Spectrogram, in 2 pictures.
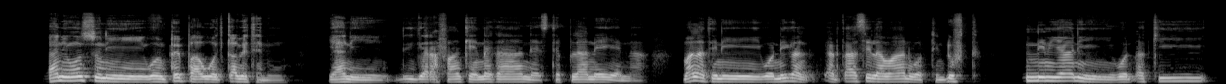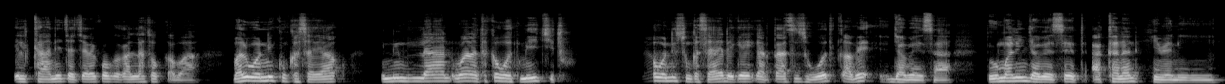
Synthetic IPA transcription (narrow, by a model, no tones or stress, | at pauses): jaːnɪwɔnsʊnɪwɔlpɛpːaːwɔt̪kʼɐbɛt̪ɛnʊ | jaːnɪɡɐɾʔɐfːaːŋkɛːnːɐkanɛst̪ɛplaːneːjɛnːa | mɐlɐt̪ɪnɪwɔnːɪkɐnkʼɐɾt̪ʼaːsɪlɐmaːnwɔt̪ːɪnᶑʊft̪ʊ̥ | ɪnːɪnjaːnɪwɔnɐkːɪ | ɪlkaːnit͡ʃʼɐt͡ʃʼːɛɾɛkʼːɔkʼɐkʼɐlːɐt̪ɔkʼːɐbaː | mɐlwɔnːɪkʊŋkɐsɐja | ɪnːɪnlaːnwaːnɐt̪ɐkːɐwɔt̪miːt͡ʃʼːɪt̪ʊ̥ | laːwɔnːɪsʊŋkɐsɐjaːᶑɛkʼɛkʼɐɾt̪ʼaːsɪs̬ʊwɔt̪kʼɐbɛd͡ʒɐbe̞ːsːaː | d̪̥uːbmɐlɪnd͡ʒɐbeːsːet̪ɐkːɐnɐnhɪmɛnɪ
